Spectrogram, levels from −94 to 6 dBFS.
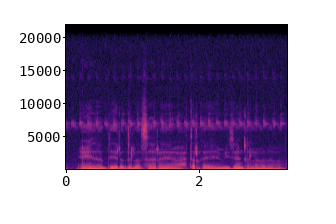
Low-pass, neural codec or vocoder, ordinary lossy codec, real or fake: none; none; none; real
